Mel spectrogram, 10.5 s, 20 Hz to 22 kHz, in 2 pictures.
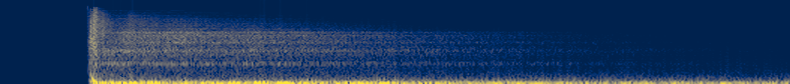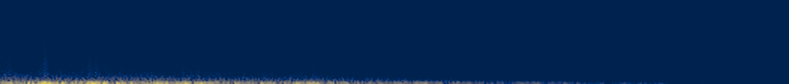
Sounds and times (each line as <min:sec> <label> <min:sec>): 0:00.6 impact 0:08.7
